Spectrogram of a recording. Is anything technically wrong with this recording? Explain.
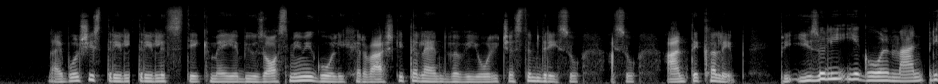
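Yes, there are three faults: two CD skips and a section at the wrong speed.

CD skips: From 1.29 to 1.32 s, just before "tekme je bil z", there is a tick and a mute of a few tens of milliseconds, and then the speech resumes from a different point rather than continuing smoothly. At 6.13 s, right after "hrvaški talent v vijoličastem", a second, much shorter dropout of only a couple of milliseconds clicks past before playback picks up elsewhere. In both cases the laser has jumped to another turn of the disc's spiral, so the player briefly silences its output while it relocks and then carries on from the new position.

Section at the wrong speed: From 8.2 s to the end, the speech turns noticeably higher and more hurried. It plays at 1.26 times normal speed, which lifts the pitch by roughly four semitones, and speed and pitch jump together from that moment on. The likely cause is that this final stretch was clocked or resampled at the wrong rate during editing or playback, so it runs faster than it was recorded.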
